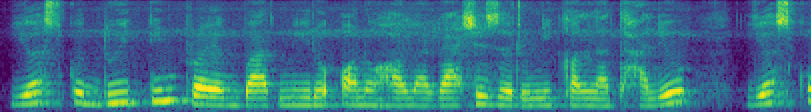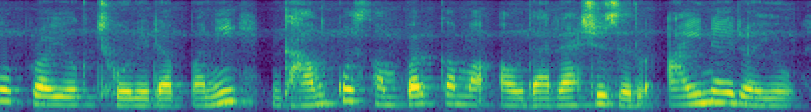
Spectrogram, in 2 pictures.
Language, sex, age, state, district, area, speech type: Nepali, female, 18-30, West Bengal, Darjeeling, rural, spontaneous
